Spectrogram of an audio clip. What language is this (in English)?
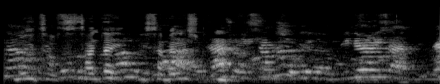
Georgian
